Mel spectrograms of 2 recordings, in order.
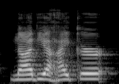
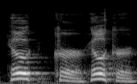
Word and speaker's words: Hilker: Also speaking of Magna, do you think Nadia Hiker is doing a great job portraying Magna? Am I pronouncing that right? Nadia Hilker. There we go. Hilker, yeah. Nadia Hilker is doing an amazing job.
